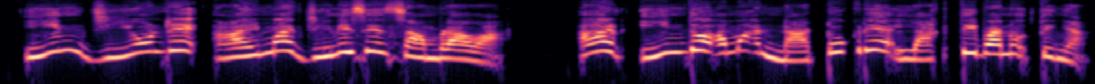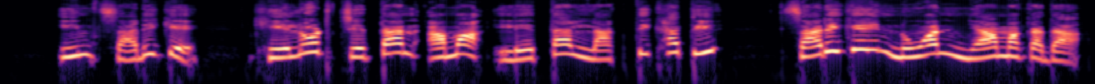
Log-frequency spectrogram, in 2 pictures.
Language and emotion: Santali, angry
